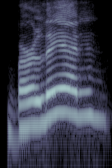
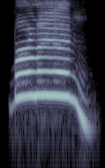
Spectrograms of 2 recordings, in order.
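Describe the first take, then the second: First: Said in the usual way. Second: High-pitched, playful whoop of the word; sudden high squeal of a greeting; playful high call-out. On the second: Pretend. Calls the town out again playfully.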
